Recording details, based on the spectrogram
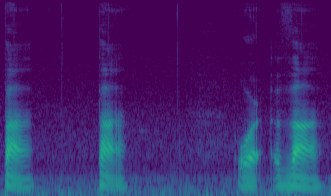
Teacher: think of the word a, like what you do in there, in Canadian English, and then add a faint N sound to that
